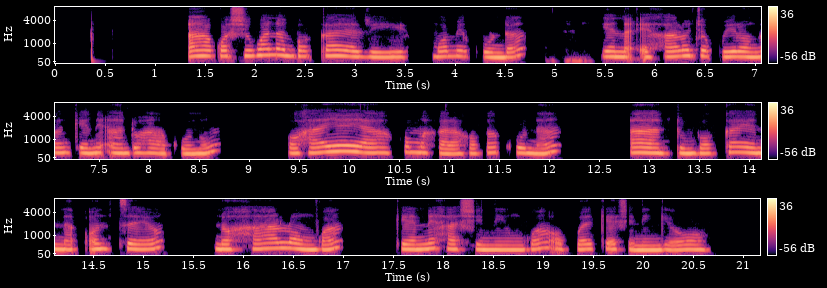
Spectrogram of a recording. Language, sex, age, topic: Oshiwambo, female, 18-24, agriculture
